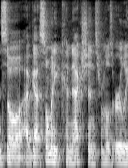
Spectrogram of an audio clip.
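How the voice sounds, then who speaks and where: In a very clean recording with a silent background, this man's fairly low voice holds fairly even intonation. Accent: Upper Midwest. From Minnesota, Twin Cities suburbs. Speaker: high school coach and principal. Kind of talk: interview conversation. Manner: frequent fillers and repetitions.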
